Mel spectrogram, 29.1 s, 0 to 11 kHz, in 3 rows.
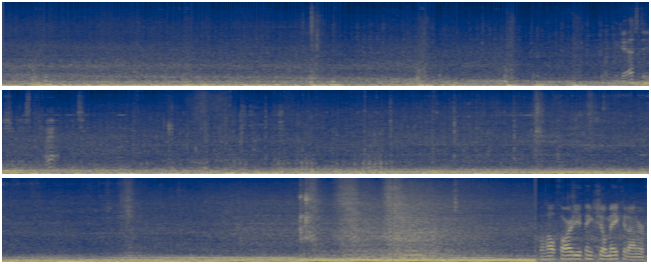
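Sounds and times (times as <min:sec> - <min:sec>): low engine drone: 0:00.0 - 0:28.3
road noise: 0:00.0 - 0:29.0.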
